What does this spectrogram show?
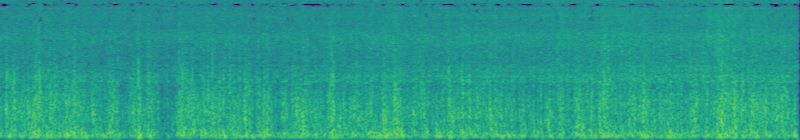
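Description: Wind buffeting a microphone held out of a moving express passenger train's window, over the steady rumble of the train running at speed, with a few short knocks.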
